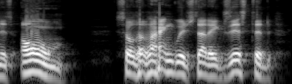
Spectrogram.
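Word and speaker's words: Ogham: pre-existing alphabet called uh the english call it ogum o g h a m but the correct pronunciation is om so the language that existed of the druids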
